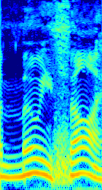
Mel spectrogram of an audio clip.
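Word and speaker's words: Muay Thai: She has a mooey thigh. Is that what you're saying? – That's exactly how you say it.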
